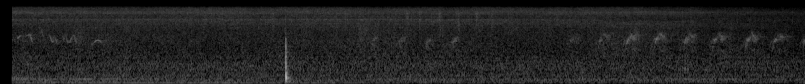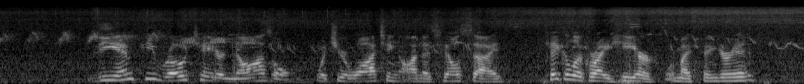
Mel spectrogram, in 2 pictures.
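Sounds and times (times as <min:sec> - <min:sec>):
steady hiss: 0:00.2 - 0:16.0
birds chirping: 0:05.7 - 0:16.0.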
